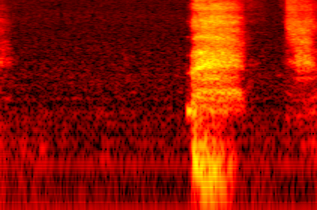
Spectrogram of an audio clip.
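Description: A short, breathy sigh from a man into a microphone, lasting about a third of a second and coming a little past halfway through.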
